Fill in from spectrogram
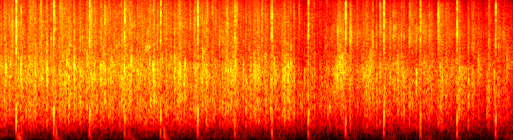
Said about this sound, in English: please just join me in a round of applause for this excellent fourth section.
